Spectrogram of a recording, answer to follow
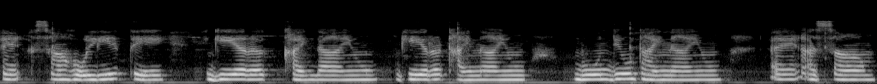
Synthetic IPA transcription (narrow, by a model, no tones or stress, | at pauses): ɛ̃ːɐsãɦoːliːət̪e | ɡiːəɾkʰaːĩːn̆d̪aːɦijũɡiːəɾʈʰaːĩːn̆d̪aːɦijũ | bũːn̆d̪ijũʈʰaːĩːnd̪aːɦijũ | ɛ̃ːɐsã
